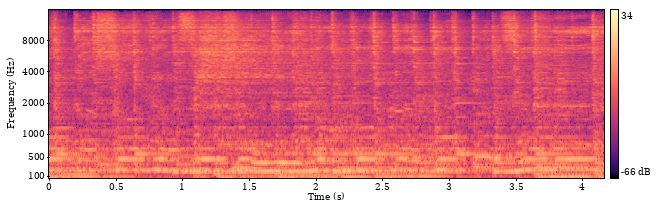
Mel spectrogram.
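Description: Salsa music playing with a steady beat: a repeating bass line and melody over percussion.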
